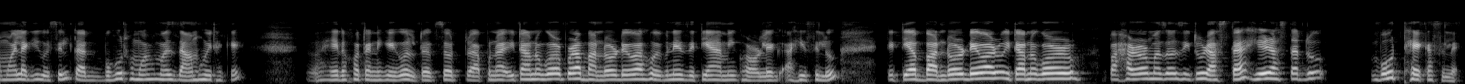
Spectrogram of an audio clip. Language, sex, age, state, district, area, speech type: Assamese, female, 60+, Assam, Dhemaji, rural, spontaneous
